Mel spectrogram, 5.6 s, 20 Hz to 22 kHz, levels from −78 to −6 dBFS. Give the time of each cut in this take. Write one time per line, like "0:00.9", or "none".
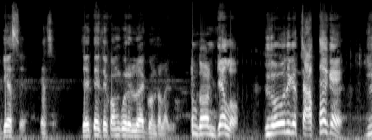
0:02.8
